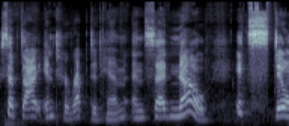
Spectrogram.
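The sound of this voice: Unforced reading voice, nothing more.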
